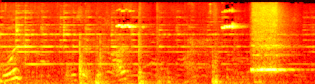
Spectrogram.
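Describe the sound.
At the Norwegian Railway Museum in Hamar, Norway, a steam train gives a loud burst of hissing steam near the end, with short whistle tones earlier, while people talk on a busy platform before boarding.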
